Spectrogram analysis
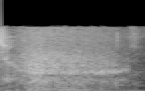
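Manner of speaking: relieved whew. Acted. Breathing out after burning bodies.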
